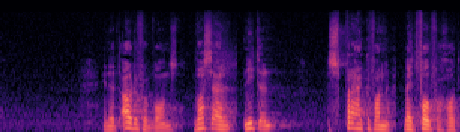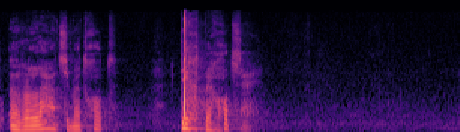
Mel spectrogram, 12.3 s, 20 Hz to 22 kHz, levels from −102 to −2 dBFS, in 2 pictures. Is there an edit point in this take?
yes; 4 cuts; at 2.4 s, 3.1 s, 5.3 s, 6.2 s

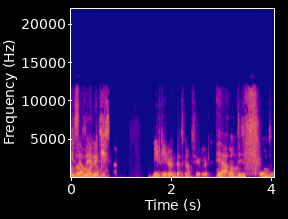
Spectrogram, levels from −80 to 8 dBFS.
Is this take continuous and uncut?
no; 2 cuts; at 1.8 s, 2.3 s

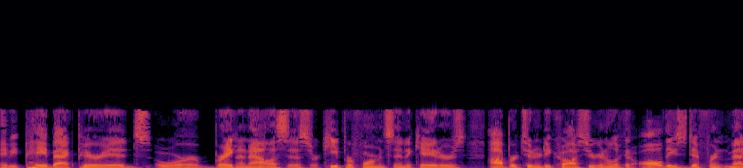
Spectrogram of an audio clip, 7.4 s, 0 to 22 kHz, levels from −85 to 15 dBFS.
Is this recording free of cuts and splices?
no; 2 cuts; at 2.4 s, 4.8 s

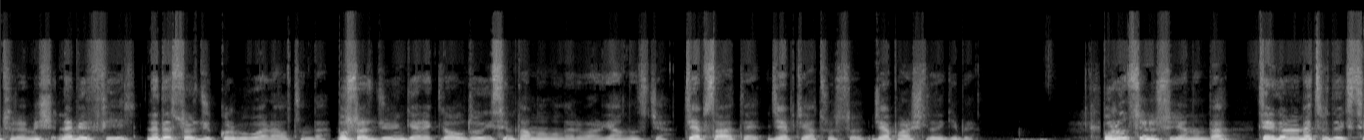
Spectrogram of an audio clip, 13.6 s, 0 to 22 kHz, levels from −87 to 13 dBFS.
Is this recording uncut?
no; 3 cuts; at 3.3 s, 6.8 s, 11.0 s

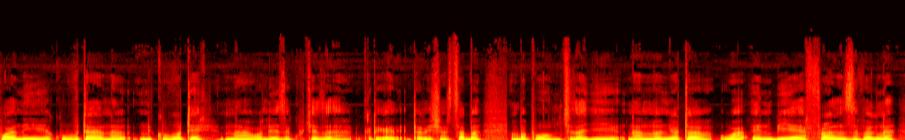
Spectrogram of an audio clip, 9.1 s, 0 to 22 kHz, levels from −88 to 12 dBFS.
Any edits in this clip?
yes; 1 cut; at 5.1 s

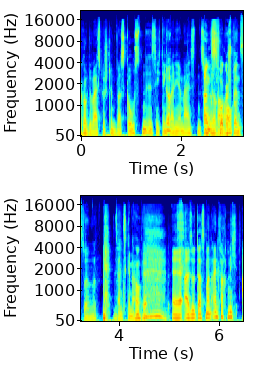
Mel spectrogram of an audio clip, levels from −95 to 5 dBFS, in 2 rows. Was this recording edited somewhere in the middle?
no; 0 cuts

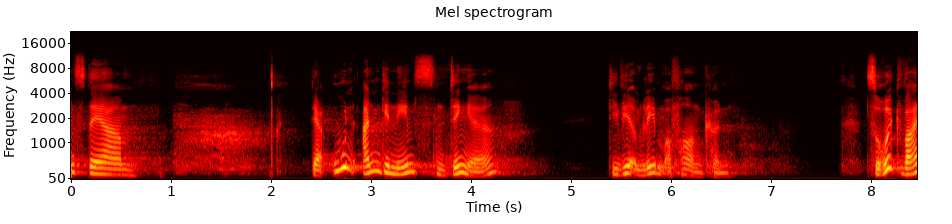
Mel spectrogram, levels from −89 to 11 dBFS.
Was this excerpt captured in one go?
yes; 0 cuts

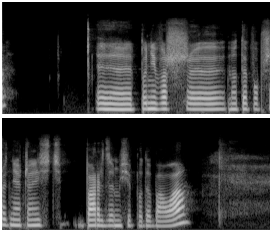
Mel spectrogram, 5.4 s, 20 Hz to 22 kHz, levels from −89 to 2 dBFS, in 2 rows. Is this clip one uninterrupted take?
yes; 0 cuts

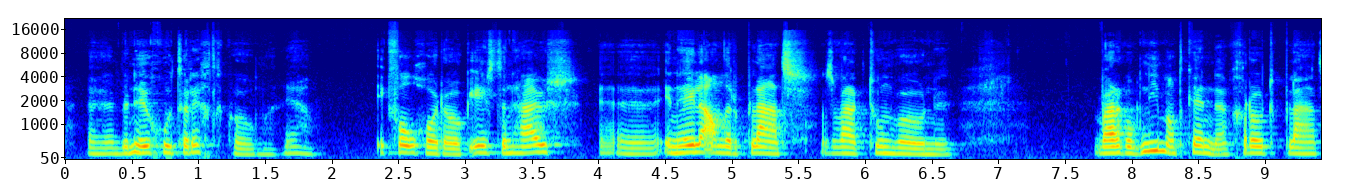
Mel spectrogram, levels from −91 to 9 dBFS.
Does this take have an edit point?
yes; 2 cuts; at 2.4 s, 3.9 s

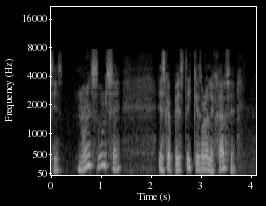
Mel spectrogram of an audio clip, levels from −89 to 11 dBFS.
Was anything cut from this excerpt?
yes; 3 cuts; at 0.9 s, 2.3 s, 3.0 s

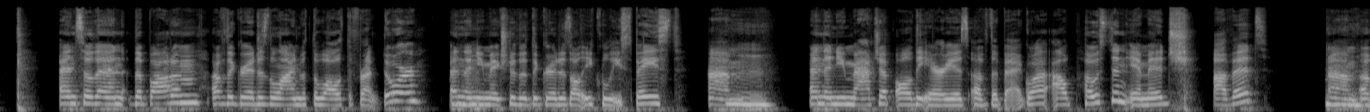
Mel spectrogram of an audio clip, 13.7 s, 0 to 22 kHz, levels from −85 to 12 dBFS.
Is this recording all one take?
no; 1 cut; at 12.1 s

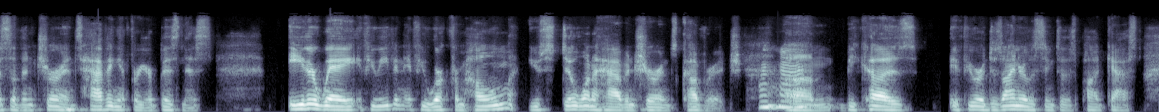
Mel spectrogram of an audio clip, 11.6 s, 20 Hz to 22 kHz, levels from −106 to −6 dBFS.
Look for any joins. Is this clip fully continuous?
yes; 0 cuts

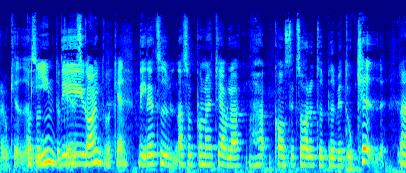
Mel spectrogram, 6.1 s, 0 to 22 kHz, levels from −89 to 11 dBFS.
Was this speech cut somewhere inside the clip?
yes; 2 cuts; at 2.2 s, 4.4 s

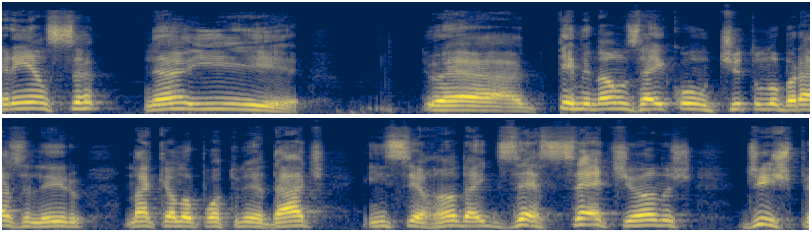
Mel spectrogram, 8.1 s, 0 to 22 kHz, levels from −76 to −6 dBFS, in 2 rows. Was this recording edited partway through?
no; 0 cuts

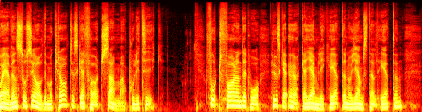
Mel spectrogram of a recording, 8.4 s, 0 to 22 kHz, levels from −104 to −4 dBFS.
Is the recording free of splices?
no; 4 cuts; at 1.7 s, 4.9 s, 5.5 s, 6.0 s

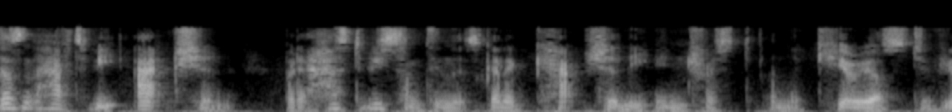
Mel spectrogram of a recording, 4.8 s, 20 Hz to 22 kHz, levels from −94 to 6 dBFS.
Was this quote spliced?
no; 0 cuts

